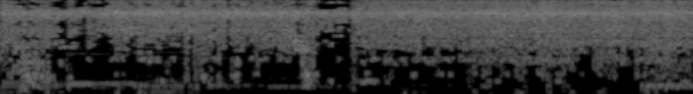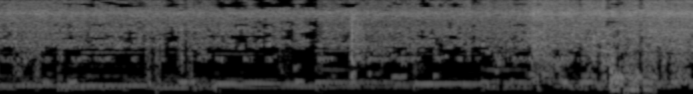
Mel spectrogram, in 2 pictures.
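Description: Chopped vegetables sizzling in an aluminium kadai over a gas flame while being stirred with a plastic spatula. The hiss gets louder about six seconds in as a little water goes into the hot pan.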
